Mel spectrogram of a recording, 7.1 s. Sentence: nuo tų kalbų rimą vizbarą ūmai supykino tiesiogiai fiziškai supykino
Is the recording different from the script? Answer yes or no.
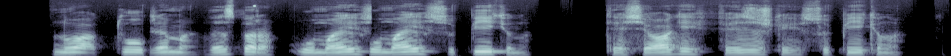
yes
